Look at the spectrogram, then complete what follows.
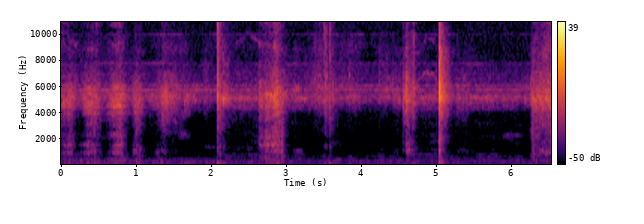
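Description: Kitchen knife cutting through pineapple and knocking on a plastic cutting board: irregular knocks and clicks, the loudest about two seconds in and again about five seconds in.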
